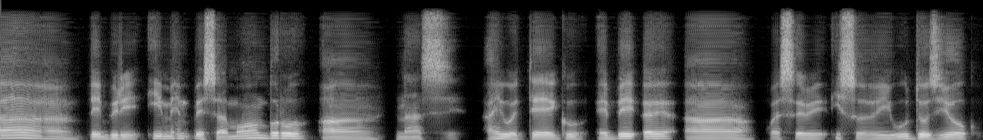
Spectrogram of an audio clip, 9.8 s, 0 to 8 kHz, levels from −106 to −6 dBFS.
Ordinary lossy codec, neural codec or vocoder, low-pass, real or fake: none; codec, 16 kHz, about 1 kbps, DyCAST, with the encoder's durations; 7.2 kHz; fake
